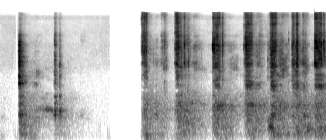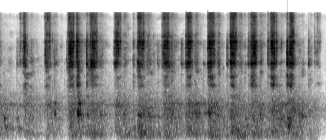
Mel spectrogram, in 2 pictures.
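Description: Hand ratchet wrench clicking as it is swung back and forth on a bolt under the car, a quick even run of pawl clicks, about four or five a second. Two single clicks come first, then the steady run starts about two seconds in.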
